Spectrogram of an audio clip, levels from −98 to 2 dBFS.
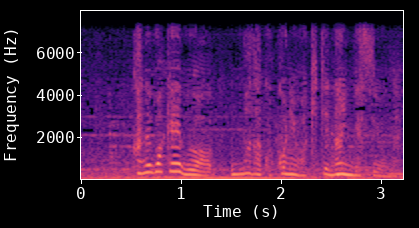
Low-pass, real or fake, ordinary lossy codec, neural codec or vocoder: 7.2 kHz; real; none; none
